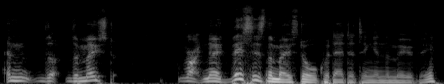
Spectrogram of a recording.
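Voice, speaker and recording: A man co-hosting a podcast, retelling movie scenes in an animated, incredulous way. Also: medium pitch, moderate pace. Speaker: podcast co-host. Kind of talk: casual film review chat.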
